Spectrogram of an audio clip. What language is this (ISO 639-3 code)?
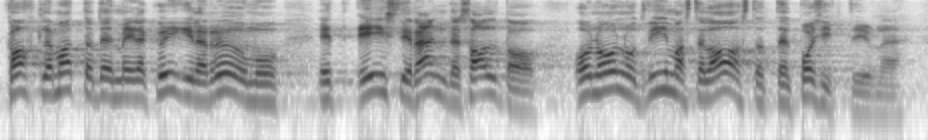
est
